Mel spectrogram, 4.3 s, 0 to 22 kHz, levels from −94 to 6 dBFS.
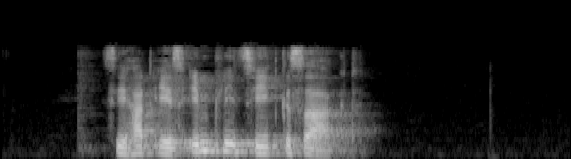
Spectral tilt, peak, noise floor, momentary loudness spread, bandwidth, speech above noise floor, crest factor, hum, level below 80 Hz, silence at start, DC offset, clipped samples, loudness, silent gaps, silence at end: -4.5 dB/octave; -4 dBFS; -82 dBFS; 8 LU; 7.8 kHz; 59 dB; 24 dB; none; -62 dBFS; 0.8 s; under 0.1%; under 0.1%; -23 LUFS; none; 1.6 s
